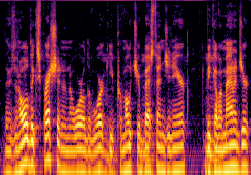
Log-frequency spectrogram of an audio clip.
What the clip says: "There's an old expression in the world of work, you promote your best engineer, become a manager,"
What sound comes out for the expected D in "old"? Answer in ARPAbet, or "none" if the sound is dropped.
D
